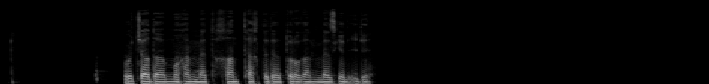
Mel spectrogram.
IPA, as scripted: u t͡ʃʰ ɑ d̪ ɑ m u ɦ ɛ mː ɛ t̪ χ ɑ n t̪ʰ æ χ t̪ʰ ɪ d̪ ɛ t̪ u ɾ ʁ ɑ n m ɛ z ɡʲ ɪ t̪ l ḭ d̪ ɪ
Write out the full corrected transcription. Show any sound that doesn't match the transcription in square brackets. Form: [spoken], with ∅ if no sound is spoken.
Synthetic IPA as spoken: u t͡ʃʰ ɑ d̪ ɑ m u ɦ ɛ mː ɛ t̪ χ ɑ n t̪ʰ æ χ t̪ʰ ɪ d̪ ɛ [t̪ʰ] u ɾ ʁ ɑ n m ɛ z ɡʲ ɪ [∅] l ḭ d̪ ɪ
